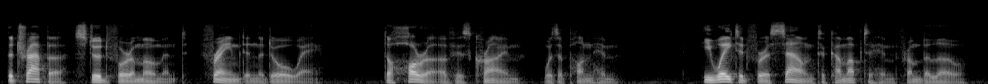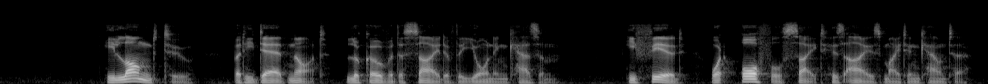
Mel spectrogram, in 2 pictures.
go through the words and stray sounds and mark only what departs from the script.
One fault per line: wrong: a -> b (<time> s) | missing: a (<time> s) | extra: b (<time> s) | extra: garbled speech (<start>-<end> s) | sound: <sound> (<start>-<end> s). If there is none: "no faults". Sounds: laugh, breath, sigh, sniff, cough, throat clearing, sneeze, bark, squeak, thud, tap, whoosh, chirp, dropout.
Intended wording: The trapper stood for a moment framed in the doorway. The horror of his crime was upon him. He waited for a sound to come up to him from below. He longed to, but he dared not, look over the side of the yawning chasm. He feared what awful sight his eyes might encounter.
no faults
